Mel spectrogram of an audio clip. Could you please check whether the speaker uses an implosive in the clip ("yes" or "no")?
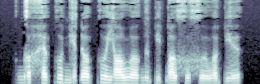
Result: yes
